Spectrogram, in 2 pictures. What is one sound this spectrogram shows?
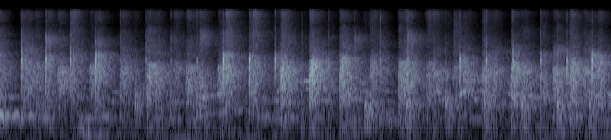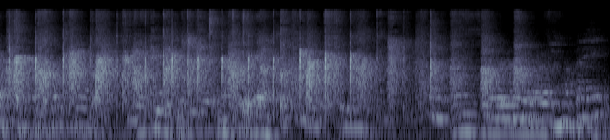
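People clap their hands in a quick, steady rhythm.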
